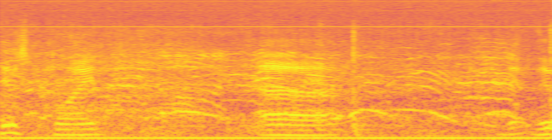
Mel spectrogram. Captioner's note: referee shouting; hand tapping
